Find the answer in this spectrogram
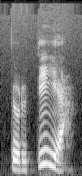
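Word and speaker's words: tortilla: 좋습니다이어서 닦고 닦고 싸먹는 거 우리 동그란 전병을 또르띠야 띠라고 합니다 이렇게 L 두 개가 사용되었을 때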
